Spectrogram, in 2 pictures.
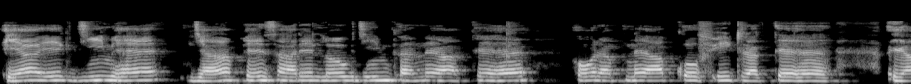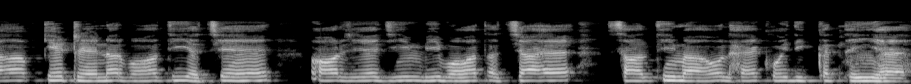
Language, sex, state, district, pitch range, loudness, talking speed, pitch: Hindi, male, Bihar, Araria, 170-185 Hz, -14 LUFS, 130 wpm, 175 Hz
